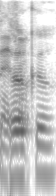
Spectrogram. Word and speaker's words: seppuku: So it's called, in Japan, it's called, and I'm probably pronouncing seppuku.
